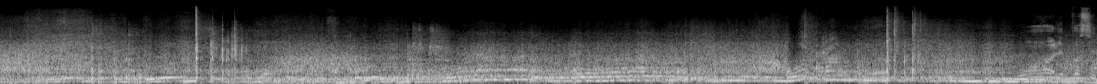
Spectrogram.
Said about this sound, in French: Wow, elle est passée tellement près. Un GT3.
